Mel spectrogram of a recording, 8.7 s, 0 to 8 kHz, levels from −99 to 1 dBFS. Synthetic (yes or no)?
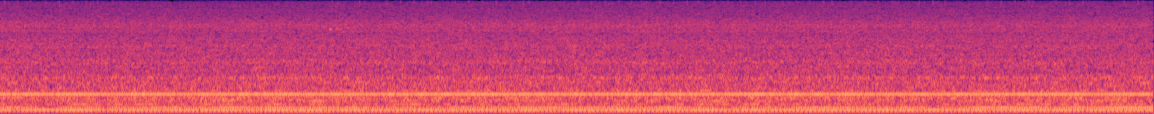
no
